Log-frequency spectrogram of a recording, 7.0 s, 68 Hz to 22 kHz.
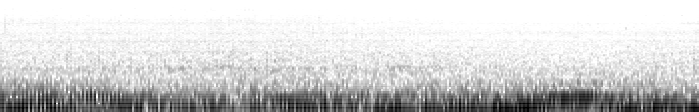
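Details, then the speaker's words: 1963 Triumph TR4, 2,138 cc inline four on twin Strombergs, warm after a couple minutes, choke fully off, hood open: low, steady even idle, no misses or knocks; smoothed out, slightly cold-blooded when cold. "Nice and quiet. And it has definitely smoothed out without that choke on now."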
